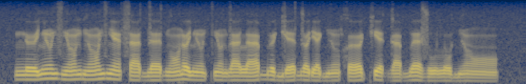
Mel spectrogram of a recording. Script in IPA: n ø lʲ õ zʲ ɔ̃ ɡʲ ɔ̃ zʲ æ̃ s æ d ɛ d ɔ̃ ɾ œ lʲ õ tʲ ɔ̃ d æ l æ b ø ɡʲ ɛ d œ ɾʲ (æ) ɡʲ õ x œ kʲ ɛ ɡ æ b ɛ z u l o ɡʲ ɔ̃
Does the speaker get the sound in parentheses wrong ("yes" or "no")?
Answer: no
